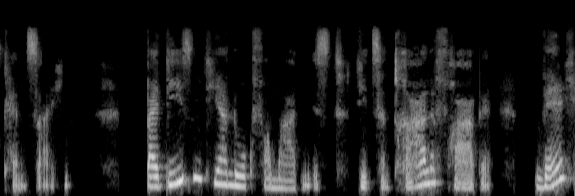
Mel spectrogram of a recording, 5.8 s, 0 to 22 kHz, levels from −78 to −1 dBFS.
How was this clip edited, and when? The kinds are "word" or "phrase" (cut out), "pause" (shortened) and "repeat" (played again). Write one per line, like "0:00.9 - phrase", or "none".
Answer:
none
